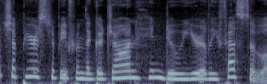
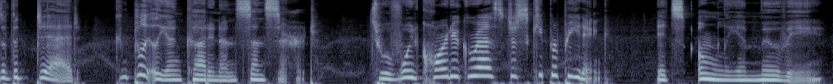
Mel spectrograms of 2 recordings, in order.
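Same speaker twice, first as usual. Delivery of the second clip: honest trailer voice. Pretend. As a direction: announce it like an over-the-top trailer. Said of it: "my best attempt at the honest trailer voice".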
